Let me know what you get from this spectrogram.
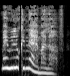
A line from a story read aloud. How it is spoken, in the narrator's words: squealed in her excitement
